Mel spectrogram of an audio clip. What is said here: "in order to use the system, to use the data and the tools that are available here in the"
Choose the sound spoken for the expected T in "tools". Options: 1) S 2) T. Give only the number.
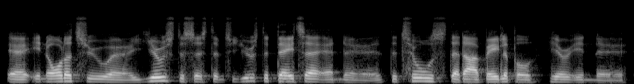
1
